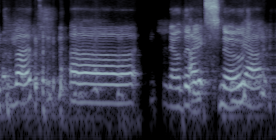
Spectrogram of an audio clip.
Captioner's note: laughter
